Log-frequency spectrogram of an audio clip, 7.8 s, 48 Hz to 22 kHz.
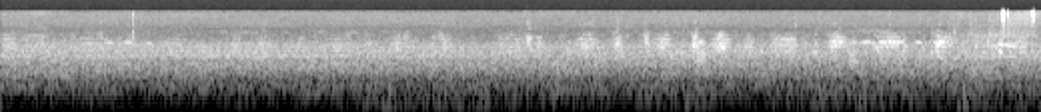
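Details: Mute swans at the Blaues Wunder, recorded on 11 February 2018 at 21:09: after a stretch of steady hiss, soft nasal honking notes repeat irregularly through the last three seconds, partly masked by broadband background noise.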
